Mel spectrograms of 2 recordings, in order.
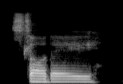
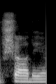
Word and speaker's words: Sade: So I think for me, like Shola Ama, Sade, or Sade, I should say.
